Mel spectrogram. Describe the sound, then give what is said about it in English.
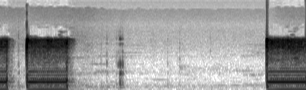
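Phone dialing tones for an outgoing call: a steady electronic tone sounds briefly, stops, and after a long silence with a faint click, the same tone begins again. No one speaks. “So I'm just going to call her real quick and we'll get her thoughts.”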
